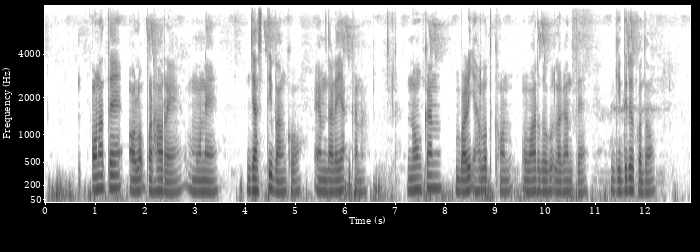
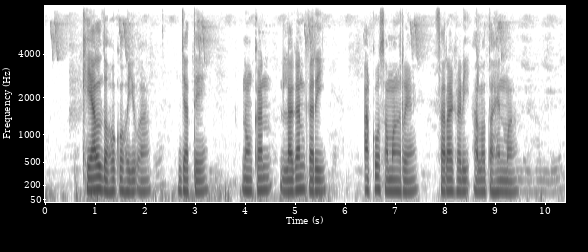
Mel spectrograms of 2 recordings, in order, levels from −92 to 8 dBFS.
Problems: none marked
